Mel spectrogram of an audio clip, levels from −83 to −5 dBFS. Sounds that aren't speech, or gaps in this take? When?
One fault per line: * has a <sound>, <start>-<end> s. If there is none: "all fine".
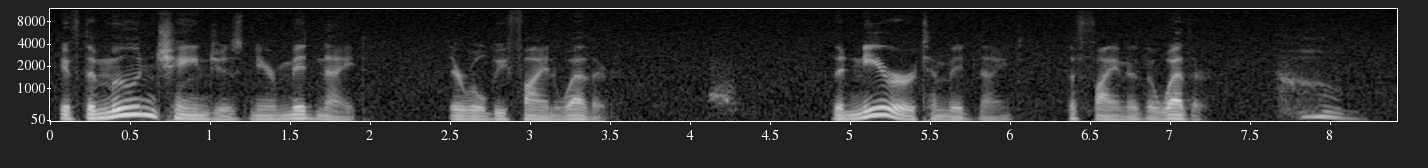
* has a bark, 4.1-4.3 s
* has a sigh, 7.6-8.2 s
